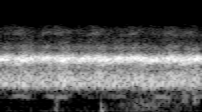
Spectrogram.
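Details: Frogs calling at night in a mountain village, a seasonal chorus heard only at this time of year; dense continuous croaking forms a steady wall of sound, with a couple of faint low thumps.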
